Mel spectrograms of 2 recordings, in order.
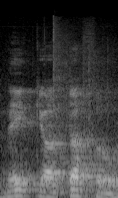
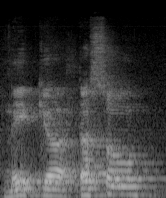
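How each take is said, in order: First: A th sound comes before the final vowel. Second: An s sound comes before the final vowel. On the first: The speaker calls it right. "we're going to say Nakyaktatho" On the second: The speaker calls it wrong. "We're not going to say Nakyaktaso"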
